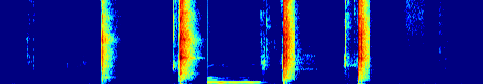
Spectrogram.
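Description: Wooden film-slate clapstick snapped shut four times in quick succession, each a sharp clap, with a short hummed note between the second and third claps.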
